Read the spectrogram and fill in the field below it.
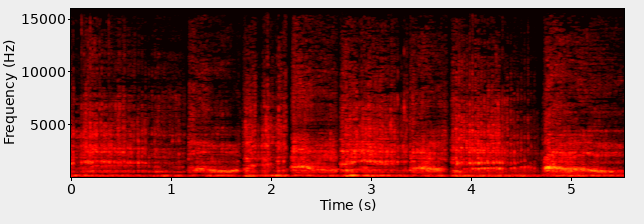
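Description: A voice imitating a lion's roar for The Lion King, a series of deep, growling roars repeated close up with short pauses between them.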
